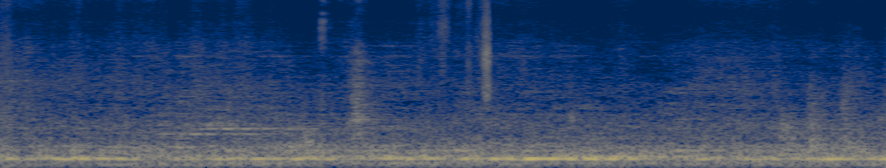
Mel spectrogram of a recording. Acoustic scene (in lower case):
elevator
